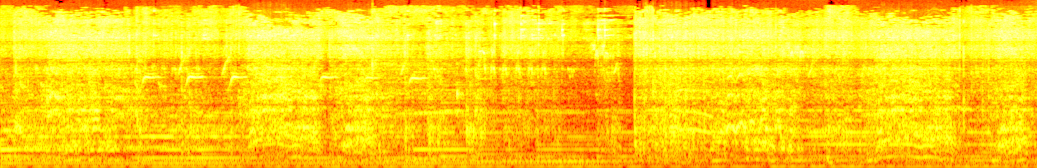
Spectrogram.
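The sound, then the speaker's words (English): A horse whinnies as it spontaneously bursts into flames because of a video game bug, amid a dense, noisy wash of sound with crackling textures, loud and continuous, with a brief dip in the middle before the commotion resumes. “His horse spontaneously combusts. And so did the other horse.”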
